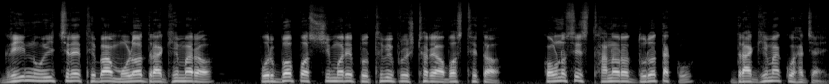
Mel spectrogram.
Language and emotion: Odia, neutral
